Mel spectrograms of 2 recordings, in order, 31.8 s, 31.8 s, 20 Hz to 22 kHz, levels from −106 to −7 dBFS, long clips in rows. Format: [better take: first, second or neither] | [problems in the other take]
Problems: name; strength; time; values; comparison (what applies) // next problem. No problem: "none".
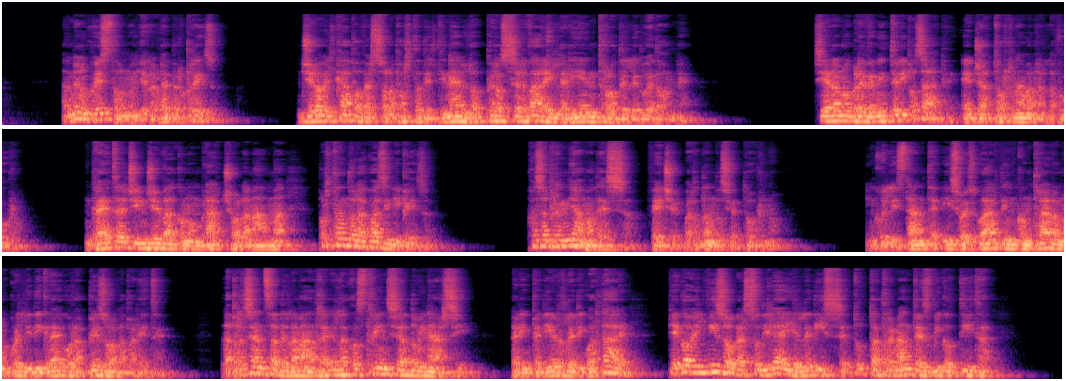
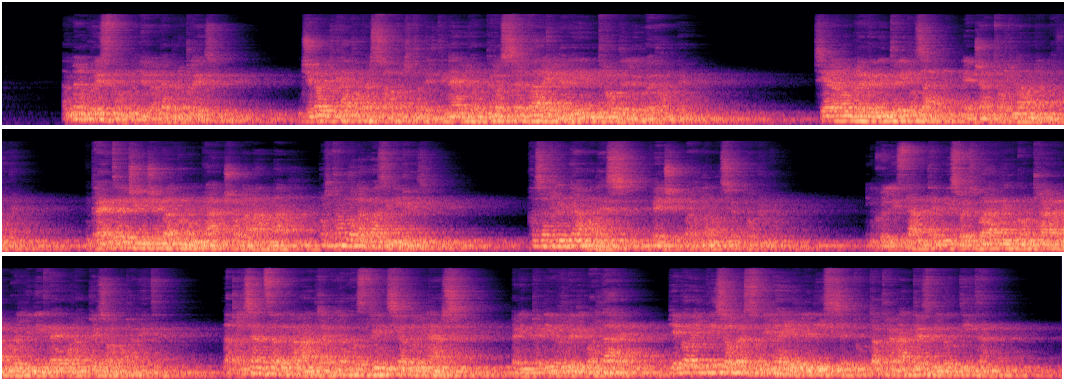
first | room echo; strong; dies away in 2.1 s; slight in the first // off-mic speech; far; far in the first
